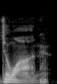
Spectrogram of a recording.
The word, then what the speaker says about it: Dwan: And just so everybody knows, I know it's spelled like Dwayne, it is Dwan. I checked in on that. Just it is Dwan Smoot, and he is also playing possibly.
